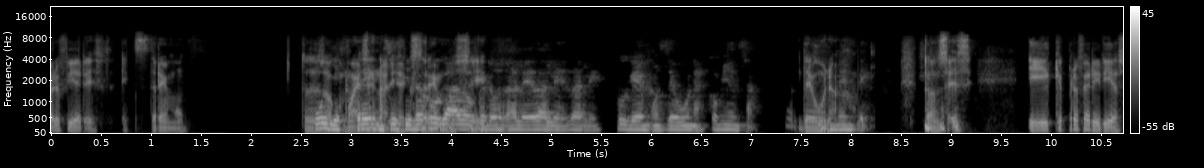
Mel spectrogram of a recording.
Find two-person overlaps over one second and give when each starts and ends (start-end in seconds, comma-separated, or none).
2.6-4.3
